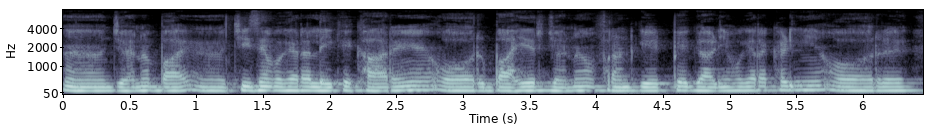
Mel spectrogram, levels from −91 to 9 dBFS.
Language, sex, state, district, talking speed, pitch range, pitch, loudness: Hindi, male, Delhi, New Delhi, 240 wpm, 130-140 Hz, 135 Hz, -14 LUFS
